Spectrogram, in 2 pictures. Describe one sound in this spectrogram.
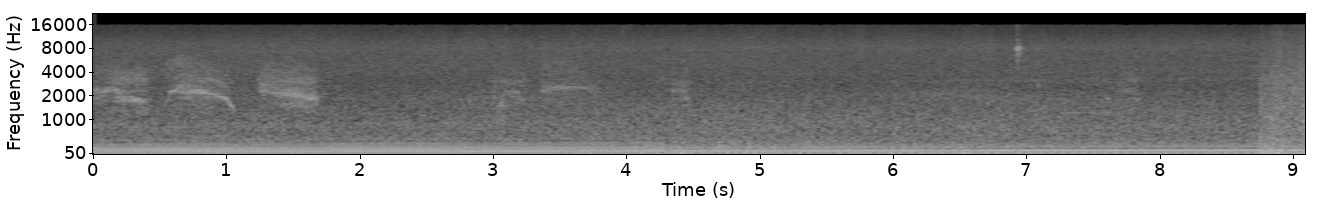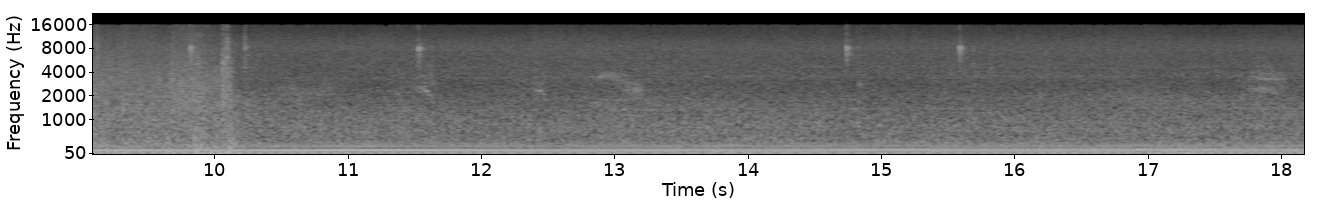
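A van's engine hums steadily as it drives along a highway.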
